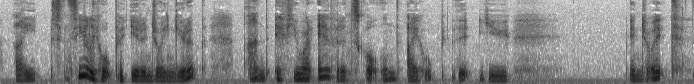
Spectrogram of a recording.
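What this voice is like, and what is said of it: Coarse Scottish accent. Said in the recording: “my accent was delicious ... mine's quite coarse, but that's because I grew up in the rough end of Scotland”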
